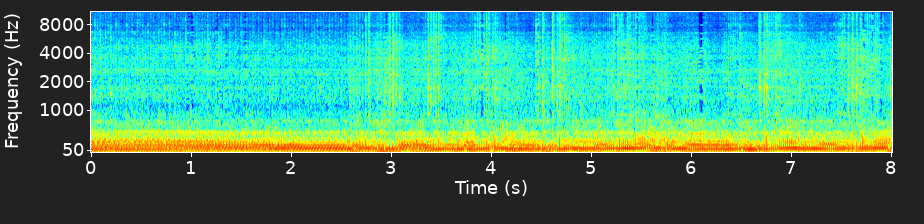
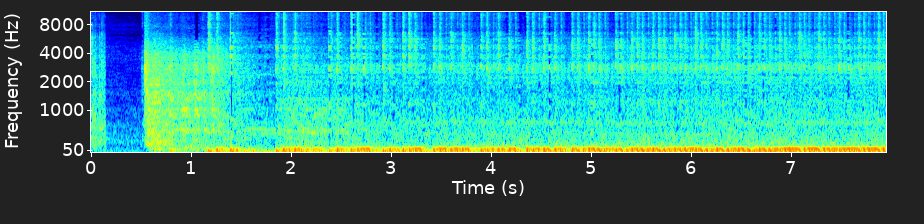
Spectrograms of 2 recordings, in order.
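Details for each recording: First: 1964 Jeep CJ5 barn find, before muffler replacement: loud, raw, throbbing exhaust at idle with rev blips and hardly any muffling from the blown-out muffler. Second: Barn-find 1964 Jeep CJ5 after new muffler installed: cranks, catches and settles into a steady, even low rumble with no rasp or leak; sounds much better than before the muffler.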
